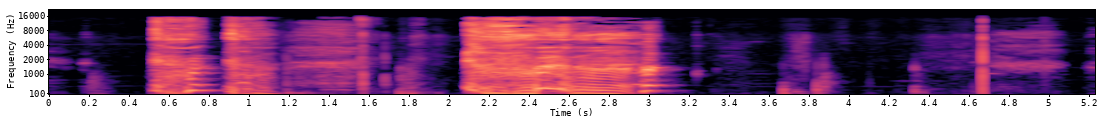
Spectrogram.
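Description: Several forceful coughs and throat-clearing bursts in quick succession, followed by a few faint gasps; a coughing fit.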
